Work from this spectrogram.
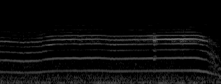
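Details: Long drawn-out meow from a pet tuxedo kitten, an affectionate, clingy little cat: one continuous, even-pitched tonal cry lasting over two seconds, ending in a quick downward slide; quiet indoor background.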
